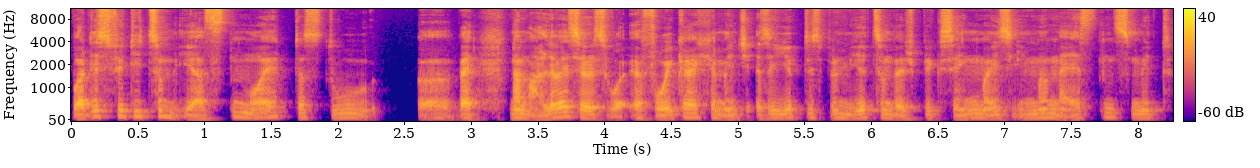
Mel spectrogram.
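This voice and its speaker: A man with an Austrian accent speaks at a moderate pace, his pitch fairly low with ordinary variation. His tone is dark and mellow and somewhat breathy. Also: quiet background. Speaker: interview host. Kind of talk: interview. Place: home room.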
